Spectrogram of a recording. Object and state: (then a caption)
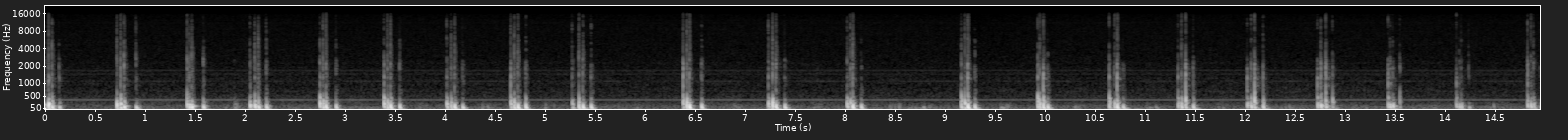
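Silicone ice cube tray, hollow and empty. Long gold nails tap and scratch the smooth, domed back of a hollow, empty green silicone ice cube tray. The result is a steady run of short, dull, muffled taps, mostly low in tone, each dying away almost instantly, at roughly one or two per second. A faint steady hum sits underneath.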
